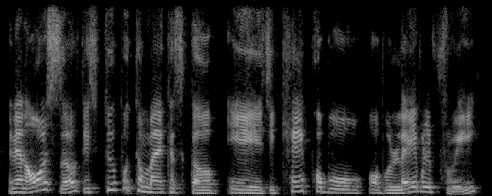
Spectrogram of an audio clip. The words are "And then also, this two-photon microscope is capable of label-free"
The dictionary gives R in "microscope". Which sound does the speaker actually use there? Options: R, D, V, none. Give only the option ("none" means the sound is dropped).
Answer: none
